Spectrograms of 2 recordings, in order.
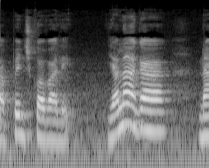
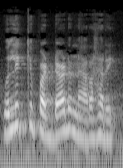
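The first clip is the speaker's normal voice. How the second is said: usual speaking voice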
